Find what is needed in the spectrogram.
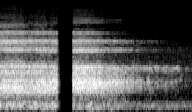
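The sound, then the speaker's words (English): Slow, soft breathing in through the nose and out through the mouth during a calm breathing exercise. Two airy, hushed breaths are separated by a brief silence, and the second trails away gently. “just closing eyes and taking three conscious breaths in through the nose and out through the mouth.”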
